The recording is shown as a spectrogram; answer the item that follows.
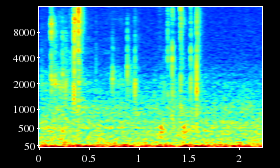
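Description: Thin clear plastic bag around a model kit's parts tree crinkling faintly as a hand grips and shifts it: a scatter of small crackles and clicks, a cluster about half a second in and another near a second and a half.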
